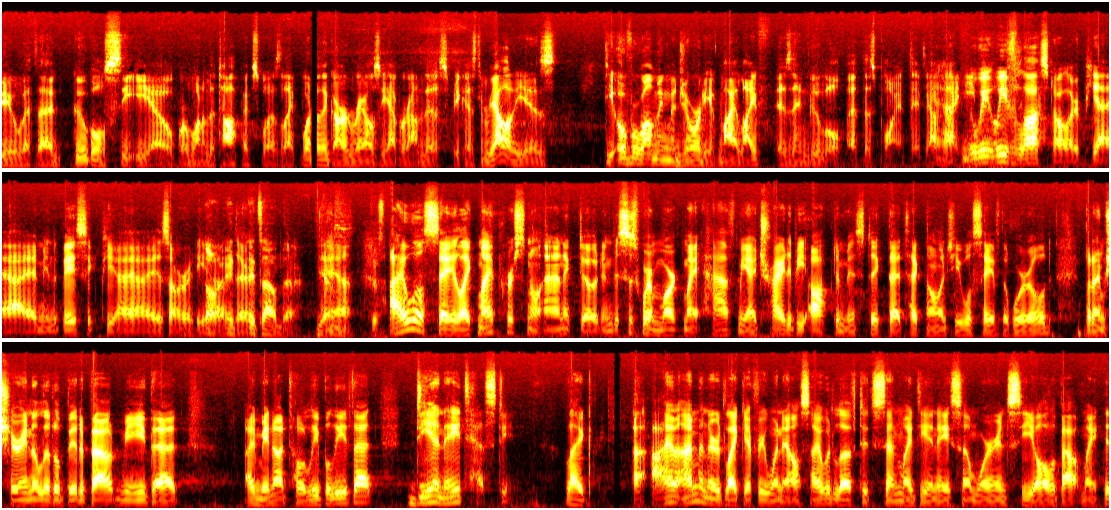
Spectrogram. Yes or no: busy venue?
yes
